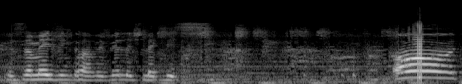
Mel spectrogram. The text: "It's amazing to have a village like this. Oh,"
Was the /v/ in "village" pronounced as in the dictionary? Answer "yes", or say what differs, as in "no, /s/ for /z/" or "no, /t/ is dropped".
yes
